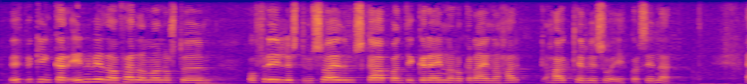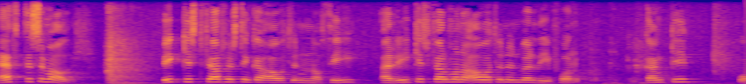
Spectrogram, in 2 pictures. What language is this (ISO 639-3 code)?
isl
